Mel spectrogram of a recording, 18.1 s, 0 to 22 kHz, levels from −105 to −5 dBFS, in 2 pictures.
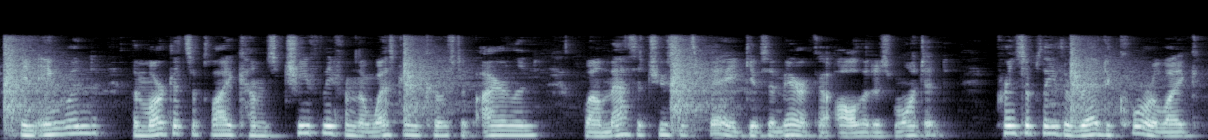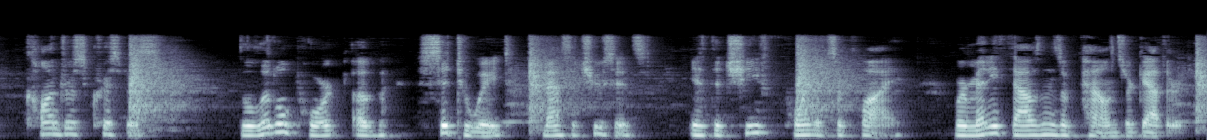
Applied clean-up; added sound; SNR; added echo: classical method log-MMSE.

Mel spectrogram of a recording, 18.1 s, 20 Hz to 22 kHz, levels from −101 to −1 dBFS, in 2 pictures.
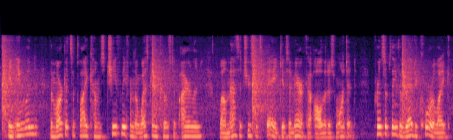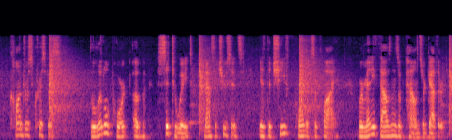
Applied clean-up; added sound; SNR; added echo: none; Sliding door; 14 dB; none.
